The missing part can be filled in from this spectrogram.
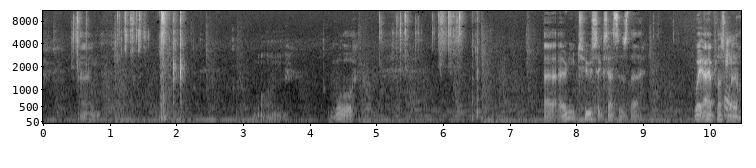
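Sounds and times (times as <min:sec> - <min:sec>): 
handful of dice clattering onto a tabletop: 0:00.4 - 0:02.2, 0:05.0 - 0:06.6
speech: 0:04.4 - 0:05.1, 0:07.5 - 0:09.2, 0:09.8 - 0:10.4.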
